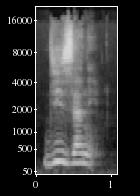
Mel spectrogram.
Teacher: Le X se prononce Z, Z, 10 années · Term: liaison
